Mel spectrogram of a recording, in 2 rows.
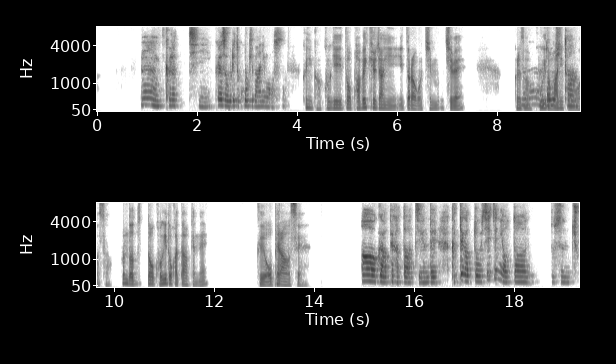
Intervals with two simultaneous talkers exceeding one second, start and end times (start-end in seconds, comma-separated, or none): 8.5-9.7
